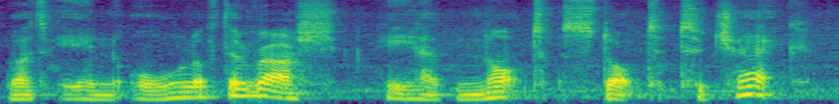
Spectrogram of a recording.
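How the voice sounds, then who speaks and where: A man's voice: low-pitched, expressive, slow, vocal fry, a little mellow, a little hiss or hum. A man reading a children's bedtime story aloud in rhythmic verse, with a theatrical, dramatic delivery. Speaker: storybook reader.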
